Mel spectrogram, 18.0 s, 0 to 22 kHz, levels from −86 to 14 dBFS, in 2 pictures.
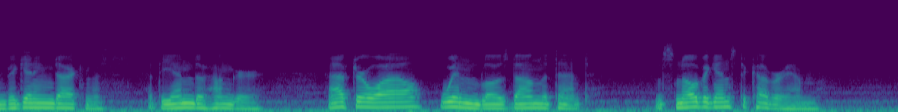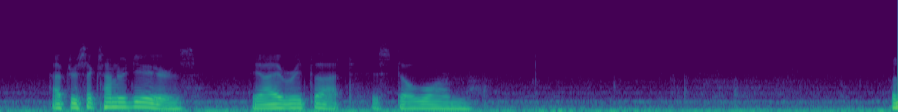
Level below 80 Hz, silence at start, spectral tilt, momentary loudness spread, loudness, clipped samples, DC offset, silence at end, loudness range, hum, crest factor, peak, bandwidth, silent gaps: -36 dBFS; 0 s; -14.5 dB/octave; 25 LU; -22 LUFS; under 0.1%; under 0.1%; 0 s; 11 LU; none; 16 dB; -8 dBFS; 2.4 kHz; none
